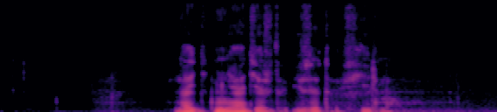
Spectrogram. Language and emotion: Russian, neutral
